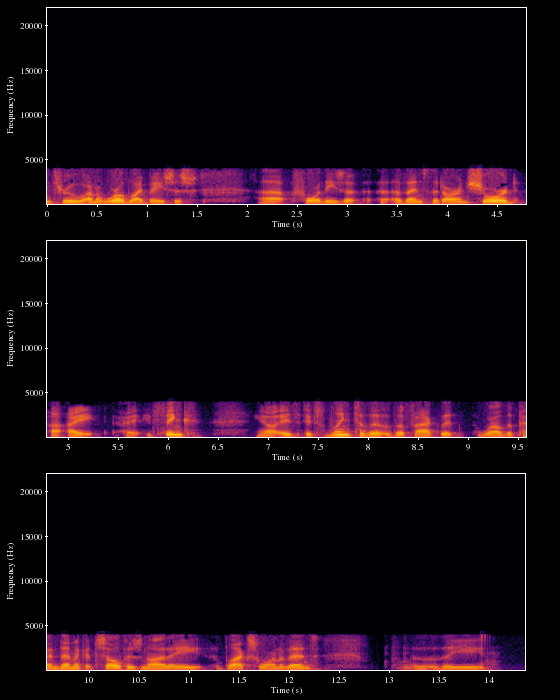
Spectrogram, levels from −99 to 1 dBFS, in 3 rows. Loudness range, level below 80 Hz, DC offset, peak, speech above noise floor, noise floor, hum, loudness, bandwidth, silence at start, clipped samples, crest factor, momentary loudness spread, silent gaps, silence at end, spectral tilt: 3 LU; -70 dBFS; under 0.1%; -4 dBFS; 29 dB; -51 dBFS; none; -22 LUFS; 4.2 kHz; 0 s; under 0.1%; 18 dB; 14 LU; none; 0.35 s; -5.5 dB/octave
